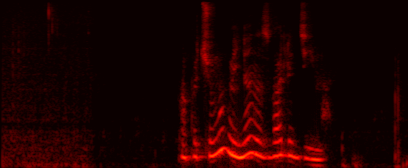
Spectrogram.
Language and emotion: Russian, sad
